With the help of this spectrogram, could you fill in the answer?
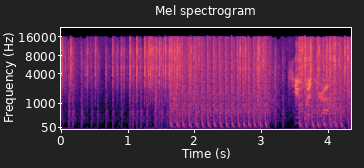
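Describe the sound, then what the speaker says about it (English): Rapid machine-gun bursts rattle in a fast, even rhythm during a military battle in ArmA, loud and close, building to sustained fire with a brief pause near the end. "Keep firing at the enemy."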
